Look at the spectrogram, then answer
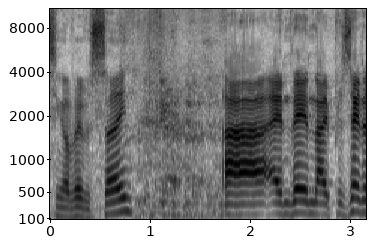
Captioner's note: crowd laughs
